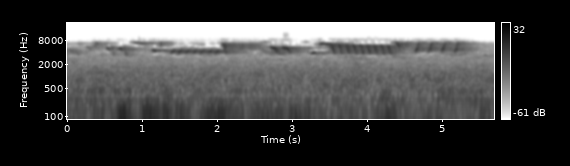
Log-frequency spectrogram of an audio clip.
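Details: Common kingfisher at the nest, recorded 12 July 2013 at 14:01, with a small young present. Thin, high chirps run in quick, buzzy trains, strongest near the third second and from about 3.5 to 5 seconds, over a low, steady rumble.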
